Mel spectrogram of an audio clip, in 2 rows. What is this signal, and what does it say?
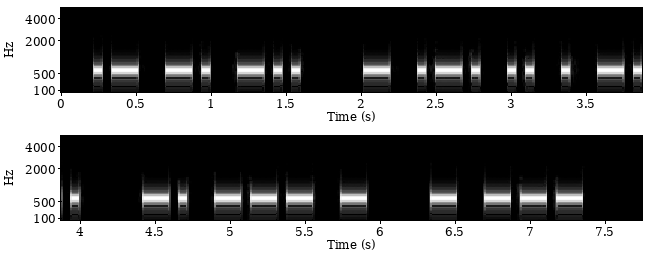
Morse code, heard as a keyed tone, about 20 wpm, 600 Hz. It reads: AND TRIED NOT TO
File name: cw-books / winnie-the-pooh / winnie-20wpm-page-0063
